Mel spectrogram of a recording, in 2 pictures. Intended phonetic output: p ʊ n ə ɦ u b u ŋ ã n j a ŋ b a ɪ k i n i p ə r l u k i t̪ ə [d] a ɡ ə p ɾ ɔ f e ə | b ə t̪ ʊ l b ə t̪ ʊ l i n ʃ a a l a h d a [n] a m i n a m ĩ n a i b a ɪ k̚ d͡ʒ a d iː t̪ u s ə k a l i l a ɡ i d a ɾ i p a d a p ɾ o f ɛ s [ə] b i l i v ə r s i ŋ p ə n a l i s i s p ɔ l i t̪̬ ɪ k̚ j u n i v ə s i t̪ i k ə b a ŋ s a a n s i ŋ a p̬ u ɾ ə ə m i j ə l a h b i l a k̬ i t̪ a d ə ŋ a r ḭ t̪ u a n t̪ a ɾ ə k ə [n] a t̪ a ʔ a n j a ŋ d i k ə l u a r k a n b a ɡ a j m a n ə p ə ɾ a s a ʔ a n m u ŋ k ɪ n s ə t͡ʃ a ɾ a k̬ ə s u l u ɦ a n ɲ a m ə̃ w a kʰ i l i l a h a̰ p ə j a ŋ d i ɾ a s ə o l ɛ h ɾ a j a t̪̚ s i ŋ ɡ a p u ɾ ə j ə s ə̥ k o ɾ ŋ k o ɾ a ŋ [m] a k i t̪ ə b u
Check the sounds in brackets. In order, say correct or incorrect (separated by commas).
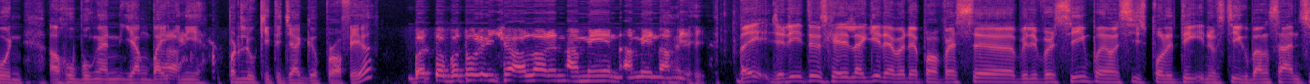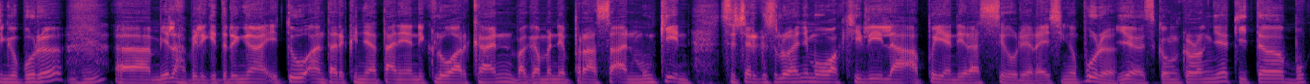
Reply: incorrect, correct, correct, incorrect, incorrect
